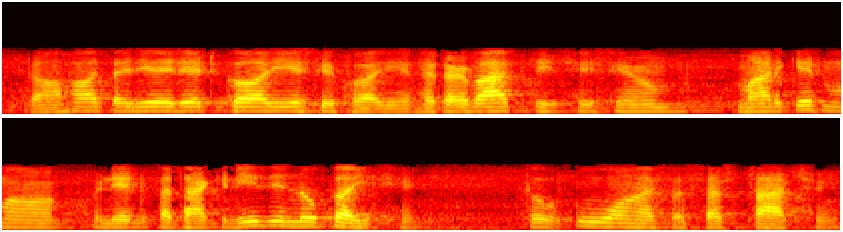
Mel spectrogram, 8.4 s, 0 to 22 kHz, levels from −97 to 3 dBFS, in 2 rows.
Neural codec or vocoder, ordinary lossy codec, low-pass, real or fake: codec, 24 kHz, 0.9 kbps, WavTokenizer, small release; AAC, 16 kbps; 7.2 kHz; fake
